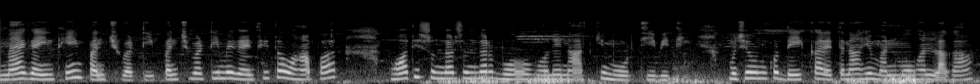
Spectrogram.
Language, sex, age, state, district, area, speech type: Hindi, female, 18-30, Madhya Pradesh, Narsinghpur, urban, spontaneous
